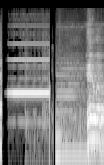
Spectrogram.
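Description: A single steady electronic beep, lasting just under a second and cut off sharply, after the music stops. A man's voice starts near the end.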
